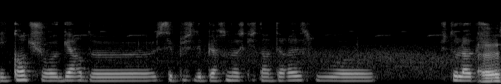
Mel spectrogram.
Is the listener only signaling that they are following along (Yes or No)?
No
